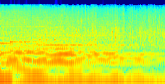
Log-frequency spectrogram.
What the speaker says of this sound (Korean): 우리 하나님께 영광의 박수 올려드리기 원합니다.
